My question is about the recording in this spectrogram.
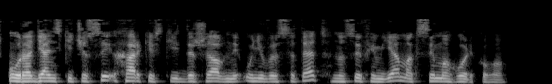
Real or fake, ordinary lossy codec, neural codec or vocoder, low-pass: real; MP3, 32 kbps; none; 10.8 kHz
